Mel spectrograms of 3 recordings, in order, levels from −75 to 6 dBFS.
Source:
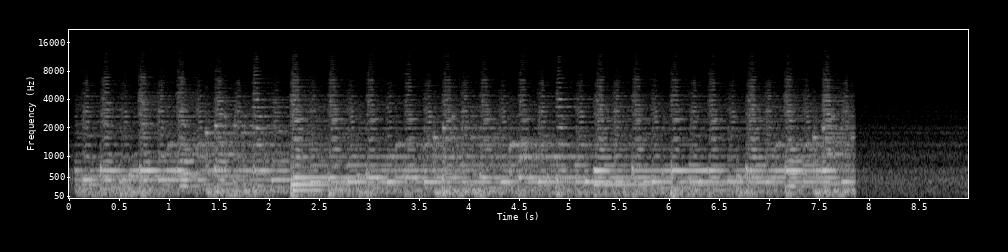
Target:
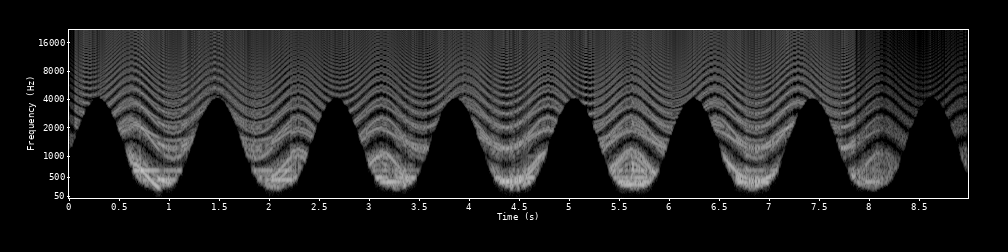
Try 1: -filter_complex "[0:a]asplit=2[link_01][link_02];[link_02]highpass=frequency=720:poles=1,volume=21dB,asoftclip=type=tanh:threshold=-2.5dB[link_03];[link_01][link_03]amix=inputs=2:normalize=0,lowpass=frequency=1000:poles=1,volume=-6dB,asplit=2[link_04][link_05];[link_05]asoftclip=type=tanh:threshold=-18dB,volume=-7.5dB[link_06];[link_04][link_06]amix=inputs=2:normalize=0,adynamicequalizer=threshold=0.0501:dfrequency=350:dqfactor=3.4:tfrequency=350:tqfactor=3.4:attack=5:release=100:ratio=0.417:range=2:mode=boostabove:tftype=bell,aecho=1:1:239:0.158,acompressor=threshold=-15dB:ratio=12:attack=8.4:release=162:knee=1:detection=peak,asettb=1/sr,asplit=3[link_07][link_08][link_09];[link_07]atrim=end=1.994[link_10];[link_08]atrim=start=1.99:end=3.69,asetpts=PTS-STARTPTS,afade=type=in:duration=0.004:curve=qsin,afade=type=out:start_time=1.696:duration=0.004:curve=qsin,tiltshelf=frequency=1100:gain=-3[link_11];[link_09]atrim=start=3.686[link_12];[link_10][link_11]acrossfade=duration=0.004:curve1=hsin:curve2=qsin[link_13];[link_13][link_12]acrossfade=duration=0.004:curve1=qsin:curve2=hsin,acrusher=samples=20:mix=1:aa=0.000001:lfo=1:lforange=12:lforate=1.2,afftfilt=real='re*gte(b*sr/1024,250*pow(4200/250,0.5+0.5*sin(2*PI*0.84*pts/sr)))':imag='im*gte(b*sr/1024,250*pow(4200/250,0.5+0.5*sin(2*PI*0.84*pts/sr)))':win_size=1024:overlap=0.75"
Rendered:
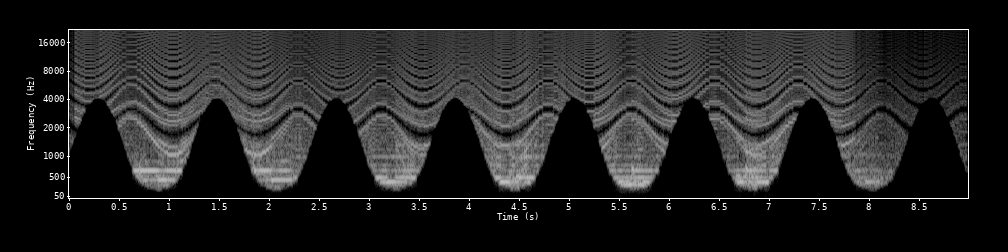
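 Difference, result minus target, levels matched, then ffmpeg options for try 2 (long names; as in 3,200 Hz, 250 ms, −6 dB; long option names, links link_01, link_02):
sample-and-hold swept by an LFO: distortion −14 dB
-filter_complex "[0:a]asplit=2[link_01][link_02];[link_02]highpass=frequency=720:poles=1,volume=21dB,asoftclip=type=tanh:threshold=-2.5dB[link_03];[link_01][link_03]amix=inputs=2:normalize=0,lowpass=frequency=1000:poles=1,volume=-6dB,asplit=2[link_04][link_05];[link_05]asoftclip=type=tanh:threshold=-18dB,volume=-7.5dB[link_06];[link_04][link_06]amix=inputs=2:normalize=0,adynamicequalizer=threshold=0.0501:dfrequency=350:dqfactor=3.4:tfrequency=350:tqfactor=3.4:attack=5:release=100:ratio=0.417:range=2:mode=boostabove:tftype=bell,aecho=1:1:239:0.158,acompressor=threshold=-15dB:ratio=12:attack=8.4:release=162:knee=1:detection=peak,asettb=1/sr,asplit=3[link_07][link_08][link_09];[link_07]atrim=end=1.994[link_10];[link_08]atrim=start=1.99:end=3.69,asetpts=PTS-STARTPTS,afade=type=in:duration=0.004:curve=qsin,afade=type=out:start_time=1.696:duration=0.004:curve=qsin,tiltshelf=frequency=1100:gain=-3[link_11];[link_09]atrim=start=3.686[link_12];[link_10][link_11]acrossfade=duration=0.004:curve1=hsin:curve2=qsin[link_13];[link_13][link_12]acrossfade=duration=0.004:curve1=qsin:curve2=hsin,acrusher=samples=42:mix=1:aa=0.000001:lfo=1:lforange=25.2:lforate=1.2,afftfilt=real='re*gte(b*sr/1024,250*pow(4200/250,0.5+0.5*sin(2*PI*0.84*pts/sr)))':imag='im*gte(b*sr/1024,250*pow(4200/250,0.5+0.5*sin(2*PI*0.84*pts/sr)))':win_size=1024:overlap=0.75"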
